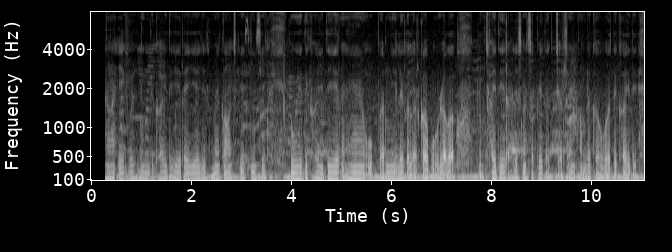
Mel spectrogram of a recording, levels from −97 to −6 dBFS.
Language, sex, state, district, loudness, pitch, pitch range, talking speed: Hindi, male, Maharashtra, Nagpur, -35 LUFS, 115 Hz, 115-135 Hz, 190 wpm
